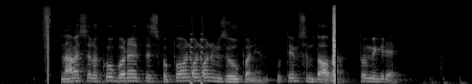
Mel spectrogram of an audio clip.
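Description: At 0.41 s the wireless microphone squelch dropout begins: the FM radio signal fades, hiss rises, then the receiver mutes for about 133 ms before the speech returns at 0.64 s. A shorter squelch dropout follows from 3.32 to 3.38 s, muting for roughly 26 ms.

Between them, from 1.90 to 2.10 s, repeated frames cause a stutter. A 104.5 ms block of compressed audio, which fits a run of four frames, plays twice more than it should. This adds 209 ms to the speech.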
